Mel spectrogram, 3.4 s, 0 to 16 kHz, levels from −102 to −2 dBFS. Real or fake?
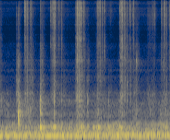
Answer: fake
